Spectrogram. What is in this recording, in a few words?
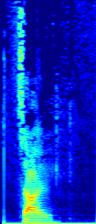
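"tsai1", Teochew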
